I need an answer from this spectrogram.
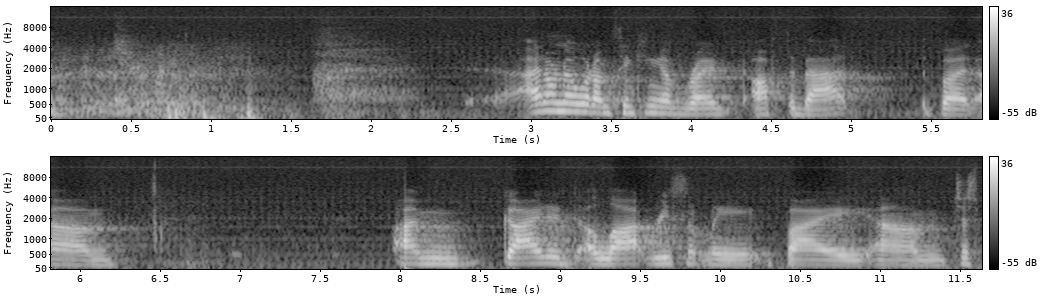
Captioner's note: chuckle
